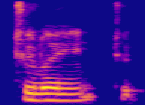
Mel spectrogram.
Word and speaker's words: toluene: Whereas xylene would, or toluene, how's it pronounced?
